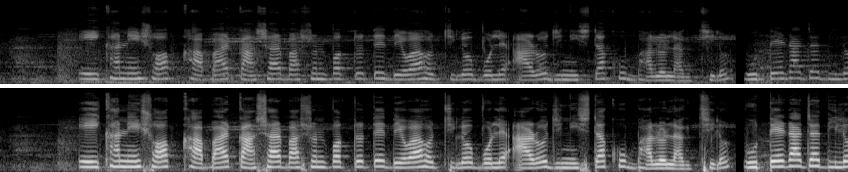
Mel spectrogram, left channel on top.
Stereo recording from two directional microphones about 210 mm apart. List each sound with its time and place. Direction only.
0.9 s a woman's voice: 45° right (ahead or behind)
